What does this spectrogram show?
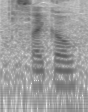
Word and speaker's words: psycho: Good night, psycho. So when you tell this story to your friends, could you avoid the word psycho? I'd prefer eccentric. Good night, psycho. Psycho. P is not pronounced.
